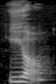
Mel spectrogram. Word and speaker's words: yo: is pronounced o y make sure that that o that vowel is very short and sweet here's an example I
